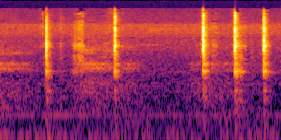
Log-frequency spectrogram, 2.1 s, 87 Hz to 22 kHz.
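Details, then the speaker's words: 1987 Freightliner FL86 cabover with Big Cam Cummins: five sharp irregular starter clicks, no cranking; starter spins freely when jumped but won't engage under power, suspected loose ground between solenoid and starter. "So the starter rotates, it's just not engaging when power is put to it."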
